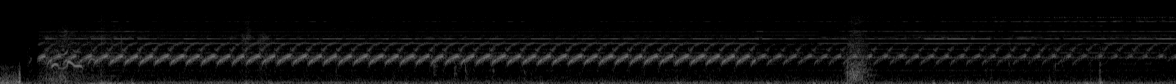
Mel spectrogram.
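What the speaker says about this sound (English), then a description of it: "So we gotta shut this alarm off." An alarm in the school horror video game Whiteday: A Labyrinth Named School rings continuously with a steady, rapidly warbling electronic tone that stays loud throughout, with a couple of brief knocks in the background.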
